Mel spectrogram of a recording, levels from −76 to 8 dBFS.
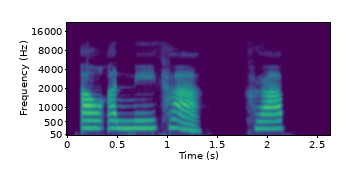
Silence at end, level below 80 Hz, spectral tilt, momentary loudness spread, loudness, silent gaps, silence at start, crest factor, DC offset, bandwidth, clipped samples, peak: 0.45 s; -60 dBFS; -5 dB/octave; 7 LU; -18 LUFS; none; 0.15 s; 18 dB; under 0.1%; 11.5 kHz; under 0.1%; 0 dBFS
